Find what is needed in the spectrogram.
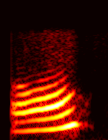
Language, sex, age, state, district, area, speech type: Assamese, female, 60+, Assam, Lakhimpur, rural, conversation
